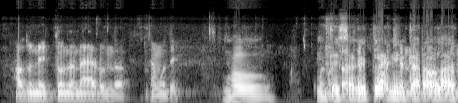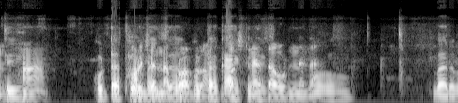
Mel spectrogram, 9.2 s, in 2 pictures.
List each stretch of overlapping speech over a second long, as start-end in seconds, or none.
5.9-8.0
